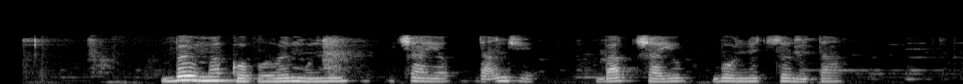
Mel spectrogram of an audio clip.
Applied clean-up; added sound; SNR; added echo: none; none; none; none.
